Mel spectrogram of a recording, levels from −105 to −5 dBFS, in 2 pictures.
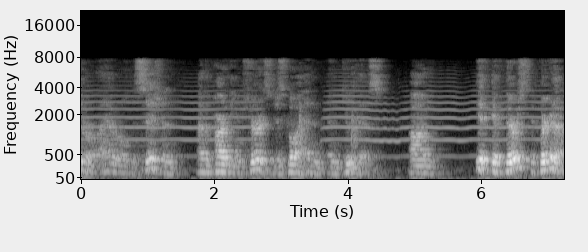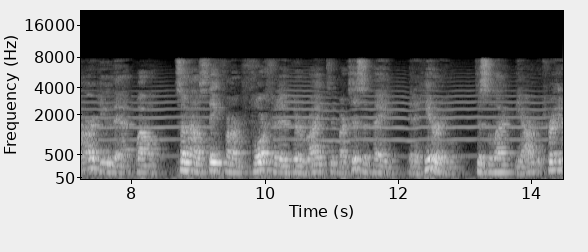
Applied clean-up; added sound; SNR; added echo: none; Trumpet; 19 dB; reverberation time 0.3 s.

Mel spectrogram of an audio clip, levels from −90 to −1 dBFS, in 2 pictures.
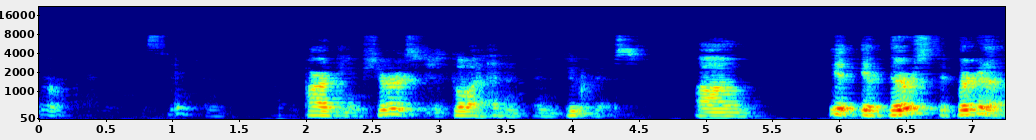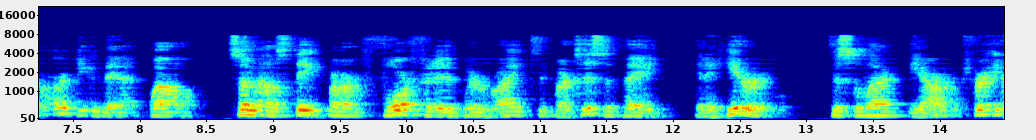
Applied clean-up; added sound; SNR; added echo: neural mask model DeepFilterNet 3.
